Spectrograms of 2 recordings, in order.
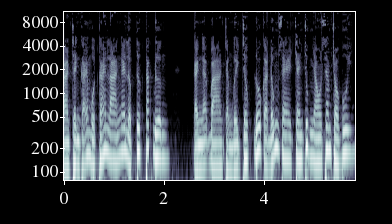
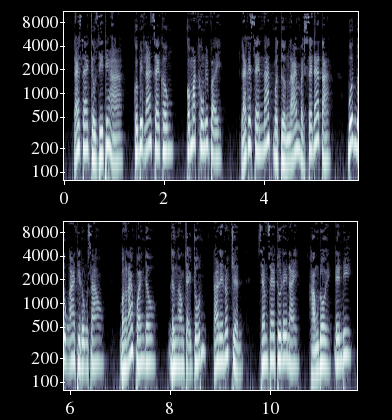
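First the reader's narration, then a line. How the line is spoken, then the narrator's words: Angry yelling. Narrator (Vietnamese): Thôi Tiểu Thiên quát tháo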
